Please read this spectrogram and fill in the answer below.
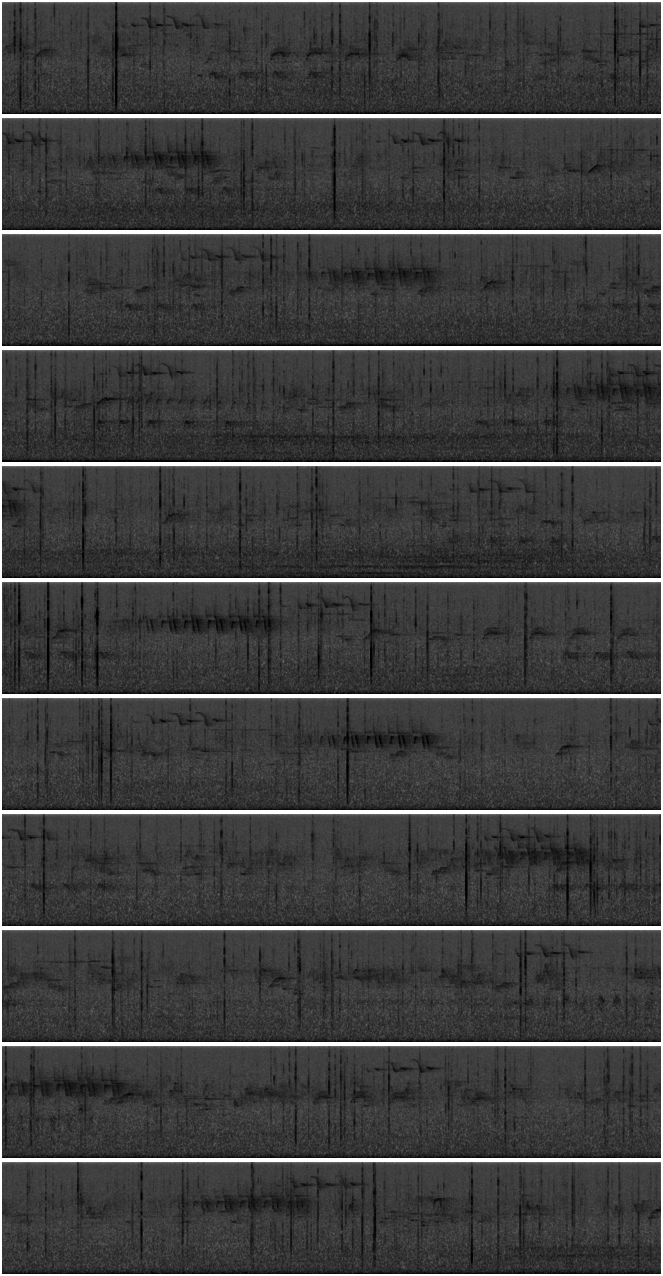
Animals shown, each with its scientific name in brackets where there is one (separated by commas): American Crow (Corvus brachyrhynchos), Black-throated Green Warbler (Setophaga virens), American Robin (Turdus migratorius), Blackburnian Warbler (Setophaga fusca), Great Crested Flycatcher (Myiarchus crinitus), Ovenbird (Seiurus aurocapilla), Red-eyed Vireo (Vireo olivaceus)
